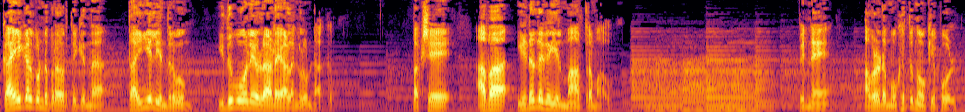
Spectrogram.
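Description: Radio drama detective: observant, condescending, deliberate and instructive, with animated, swooping intonation. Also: male voice, medium pitch, faint music behind. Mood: amused, explaining. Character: brilliant, self-assured male detective, observant and condescending.

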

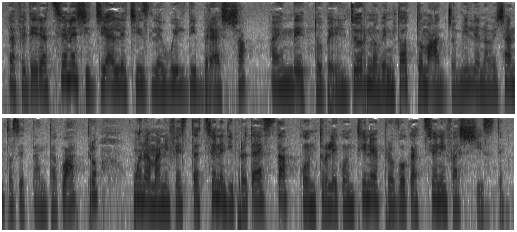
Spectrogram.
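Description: An actress playing a formal, measured narrator who reads stage directions and bulletins in a radio drama. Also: female voice, mid-range voice, fairly even intonation, darkish tone, natural voice. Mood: formal, neutral. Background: faint music.

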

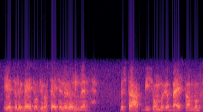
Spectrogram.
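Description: Actor as a gruff old-school detective, tinny radio sound. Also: male voice, mid-range voice, expressive, a little fast, lightly acted. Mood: teasing, probing. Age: middle-aged. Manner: blunt, grumbling, needling. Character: gruff jaded old-school police detective, teasing and blunt. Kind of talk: naturalistic radio drama dialogue.

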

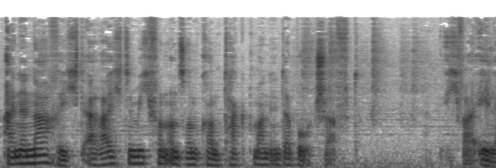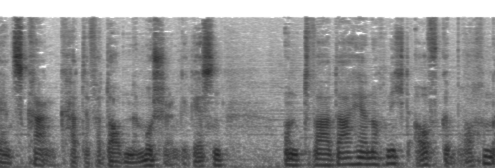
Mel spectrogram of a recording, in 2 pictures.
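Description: A washed-up spy in a German radio drama, with a very low, gravelly voice. He is bitter and set on revenge, telling his story with weary gravity and a widely moving melody.

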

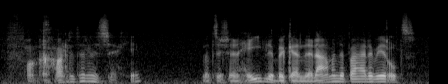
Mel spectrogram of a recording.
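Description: An actor playing a genial, curious well-to-do gentleman in a Dutch radio play, speaking in a measured, polite way. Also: on the low side, expressive. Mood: pleasant, musing.

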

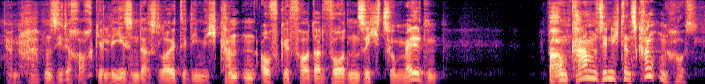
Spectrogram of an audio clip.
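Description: A man's voice: medium pitch, animated, brisk, fairly bright tone, slightly rough. An actor playing a troubled, insistent accused man in a crime radio drama. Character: accused male driver Latour, troubled, insistent, indignant.

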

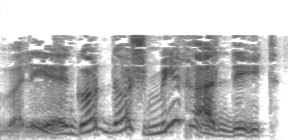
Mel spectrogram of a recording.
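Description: An old lady for a storybook. She is high and very animated, with slow, sighing, wistful phrasing. The recording is dry and slightly dull. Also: vocal fry, husky, no echo, exaggerated voice. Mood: doubtful. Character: frail old woman customer, amazed and wistful.

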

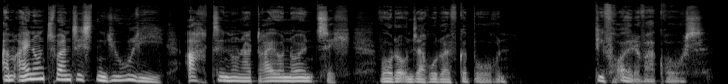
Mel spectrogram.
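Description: An elderly mother in a radio play, looking back on her son in a measured, matter-of-fact way. Her low voice is gravelly and husky, recorded very dry. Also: no echo, full character voice. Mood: sober recollection. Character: aging mother soberly recalling her sickly, troubled son.

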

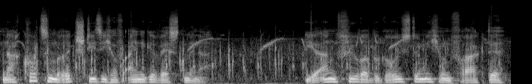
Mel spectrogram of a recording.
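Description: A man plays a calm, self-assured western adventurer telling his own tale. The voice is low, and the delivery is measured and composed, in the manner of a dramatic radio play. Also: slight background noise, lightly acted.

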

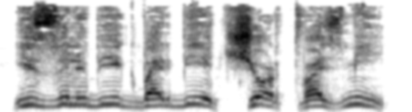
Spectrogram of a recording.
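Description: A man's voice: high voice, normal speed, breathy edge, no echo, clean studio sound, pitched above the performer's own voice. A male reader voicing a proud young noblewoman who angrily accuses a young knight. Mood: scornful, furious. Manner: scornful, accusing. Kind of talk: audiobook character reading.

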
